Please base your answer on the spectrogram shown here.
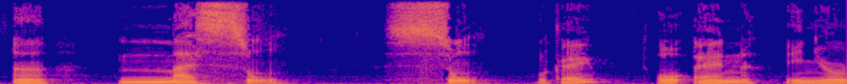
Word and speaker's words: maçon: And it just means that you will pronounce this C as S, okay? So that's the reason why. It's un maçon.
